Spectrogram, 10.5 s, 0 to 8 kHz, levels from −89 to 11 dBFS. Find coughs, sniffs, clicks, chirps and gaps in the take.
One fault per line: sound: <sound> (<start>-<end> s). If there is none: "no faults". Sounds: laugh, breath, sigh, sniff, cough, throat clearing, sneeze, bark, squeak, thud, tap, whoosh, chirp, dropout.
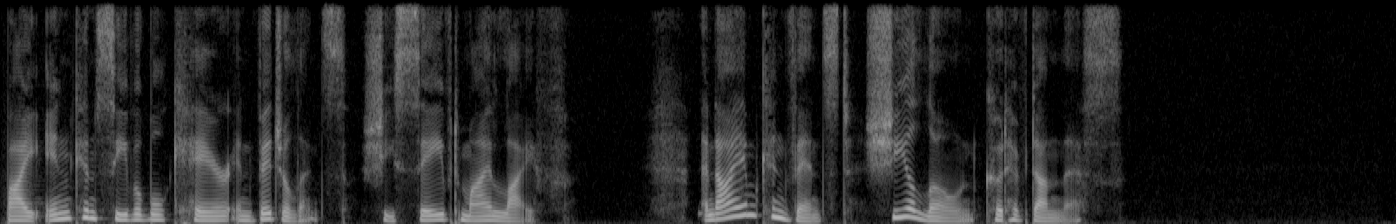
no faults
